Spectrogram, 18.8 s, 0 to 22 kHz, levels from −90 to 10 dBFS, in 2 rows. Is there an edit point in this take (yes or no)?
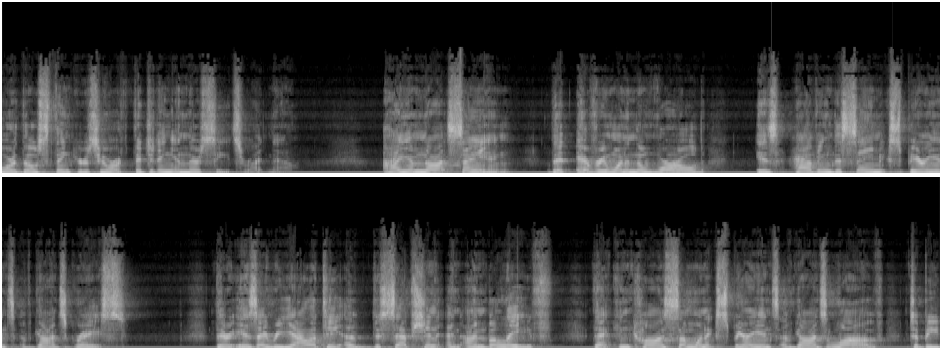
no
